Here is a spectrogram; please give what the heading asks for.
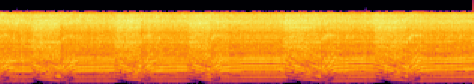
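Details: Chinese Makita-style chainsaw that came in nearly new not starting, now running after oil pump hose fix: crisp two-stroke note revving up and dropping back about once a second, pulling cleanly each time; healthy.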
